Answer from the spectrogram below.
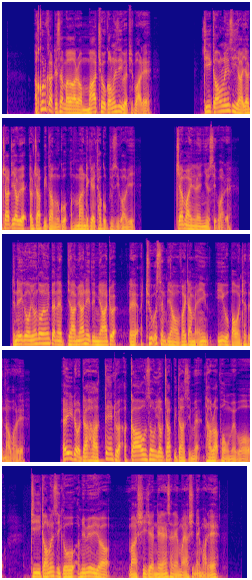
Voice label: Burmese Male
